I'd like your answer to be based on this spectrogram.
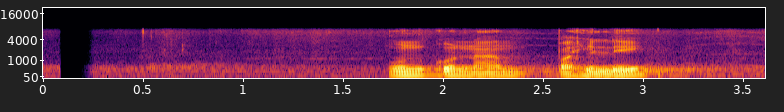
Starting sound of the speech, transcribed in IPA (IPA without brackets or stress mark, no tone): u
